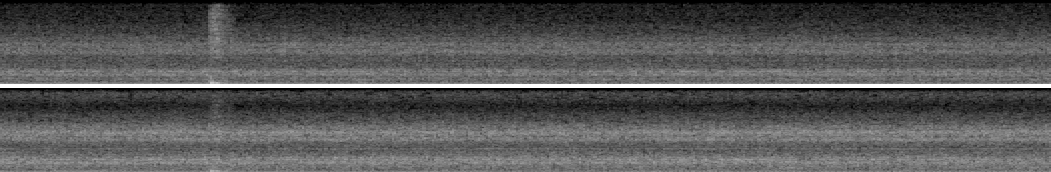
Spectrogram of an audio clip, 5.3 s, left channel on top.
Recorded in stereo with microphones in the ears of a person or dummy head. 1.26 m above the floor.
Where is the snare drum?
25° left (ahead or behind), 0.6 m.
